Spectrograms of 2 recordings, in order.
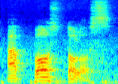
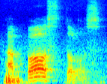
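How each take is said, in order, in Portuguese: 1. A tônica está na segunda sílaba. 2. A tônica está na segunda sílaba.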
